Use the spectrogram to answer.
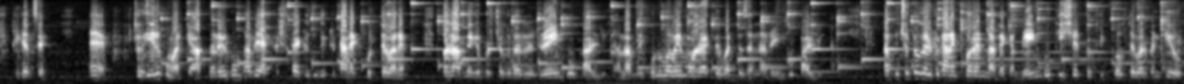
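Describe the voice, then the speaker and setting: A young man from Bangladesh, teaching an online exam-prep class in a quick, joking way and checking in with his students again and again. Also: medium pitch, bright, forceful tone, poor audio. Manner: rapid, joking, repeats key points with "ঠিক আছে?".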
